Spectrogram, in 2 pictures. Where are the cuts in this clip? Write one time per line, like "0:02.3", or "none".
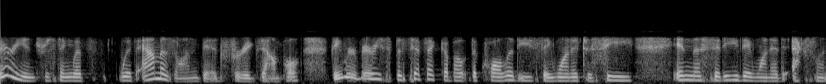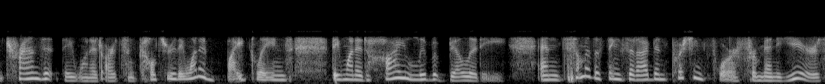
none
